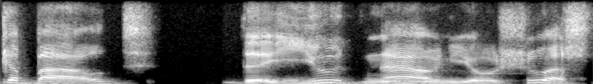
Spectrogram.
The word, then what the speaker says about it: Yehoshua: The Ben, which has three dots under, but two of them would take it to yeah, in order to pronounce it Yehoshua.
